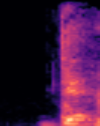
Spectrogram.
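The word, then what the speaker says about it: Ge'ez: Gez, okay.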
